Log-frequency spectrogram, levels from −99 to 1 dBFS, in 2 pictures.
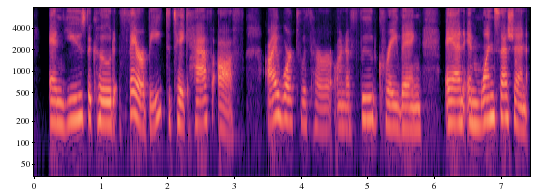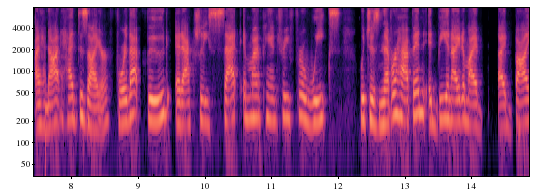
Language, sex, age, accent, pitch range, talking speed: English, female, 30-49, American, 180-220 Hz, 195 wpm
